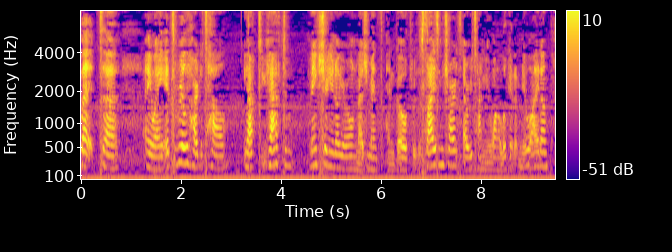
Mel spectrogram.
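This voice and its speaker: Moderate pace, fairly even intonation, big swings in loudness and long, frequent pauses over noticeable background noise. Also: woman. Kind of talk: casual talk to camera. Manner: rambling, hesitant.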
